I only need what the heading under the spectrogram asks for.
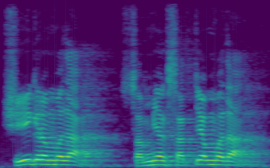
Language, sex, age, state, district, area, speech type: Sanskrit, male, 45-60, Karnataka, Udupi, urban, spontaneous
